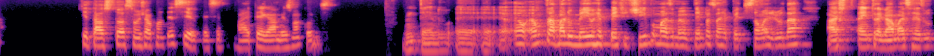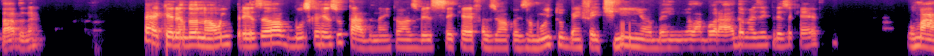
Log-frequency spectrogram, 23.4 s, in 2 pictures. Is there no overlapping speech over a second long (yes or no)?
yes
